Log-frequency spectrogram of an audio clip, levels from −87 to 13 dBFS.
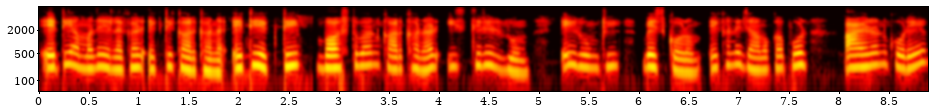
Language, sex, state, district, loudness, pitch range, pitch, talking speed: Bengali, female, Jharkhand, Jamtara, -22 LUFS, 210-245 Hz, 225 Hz, 150 wpm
